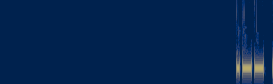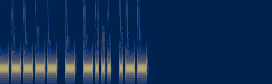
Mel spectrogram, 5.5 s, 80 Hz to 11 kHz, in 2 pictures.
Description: Morse code, heard as a keyed tone, about 40 wpm, 700 Hz. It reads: W0TBW
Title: USA Call Signs - 5 Characters - Repeated 3x - 40wpm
